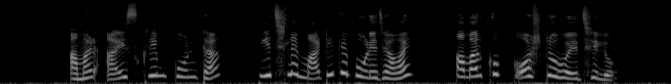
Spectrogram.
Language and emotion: Bengali, sad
